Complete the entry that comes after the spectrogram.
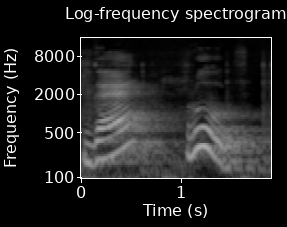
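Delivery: गरूर very slowly, long रू held; dictation demo. Shown as a demonstration. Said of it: "आप बोल के लिखो". (बोलकर लिखवाना, गरूर बहुत धीरे)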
